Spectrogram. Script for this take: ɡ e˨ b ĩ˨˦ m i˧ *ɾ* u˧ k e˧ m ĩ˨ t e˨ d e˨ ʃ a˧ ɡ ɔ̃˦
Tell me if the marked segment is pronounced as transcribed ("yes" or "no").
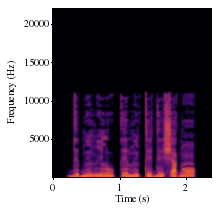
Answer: no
